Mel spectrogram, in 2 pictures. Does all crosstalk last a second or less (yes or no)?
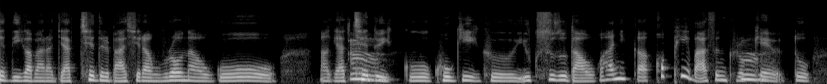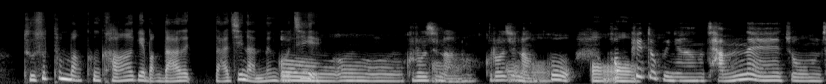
no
